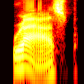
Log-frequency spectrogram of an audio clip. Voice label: "rasp", American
